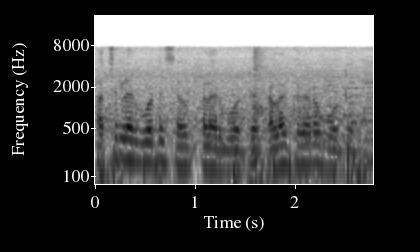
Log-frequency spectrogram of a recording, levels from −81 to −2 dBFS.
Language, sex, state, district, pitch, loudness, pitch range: Tamil, male, Tamil Nadu, Nilgiris, 135 Hz, -17 LUFS, 125-160 Hz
